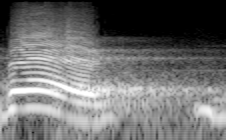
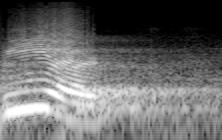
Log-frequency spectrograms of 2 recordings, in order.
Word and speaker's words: bear: Yes, it's bear. Bear. It is not beer. Don't pronounce it as beer, it's bear.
